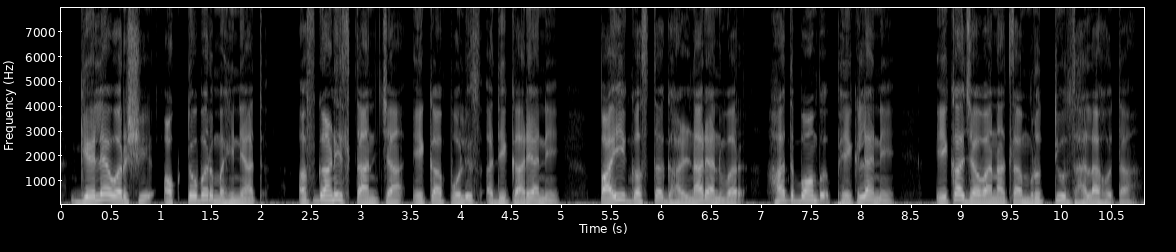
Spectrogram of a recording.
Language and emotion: Marathi, neutral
